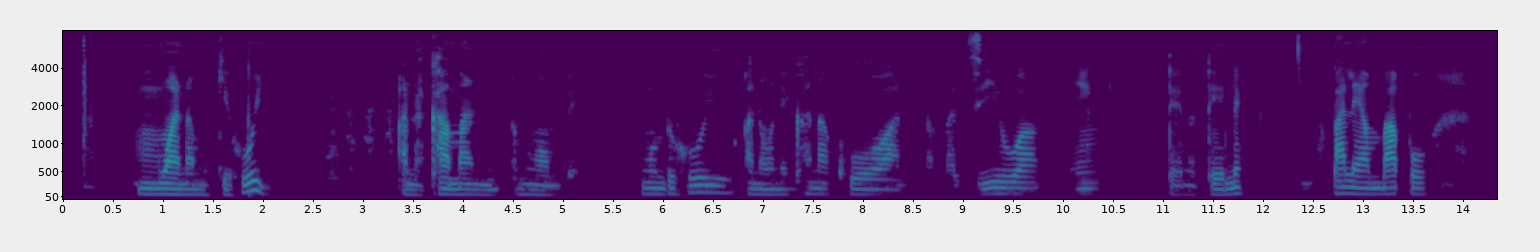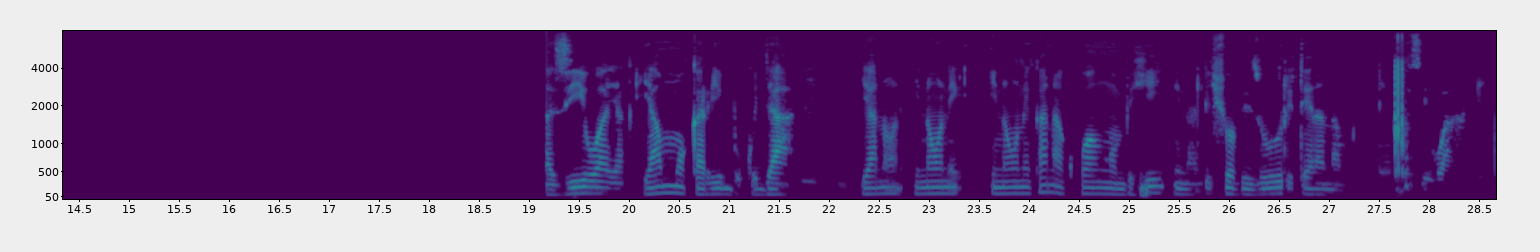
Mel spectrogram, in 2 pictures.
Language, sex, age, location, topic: Swahili, female, 36-49, Nakuru, agriculture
